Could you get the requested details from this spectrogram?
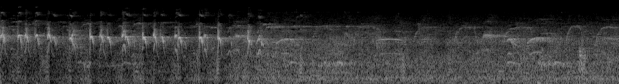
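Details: Plain thornbird song: a rapid chattering series of high chips for about two seconds, then scattered whistled calls from other birds.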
